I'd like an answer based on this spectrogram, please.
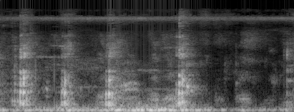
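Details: Domestic sow in heat, being taken to a breeder boar, giving short, nasal grunts about every half second, four or five in a row, over a steady low rumbling background.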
